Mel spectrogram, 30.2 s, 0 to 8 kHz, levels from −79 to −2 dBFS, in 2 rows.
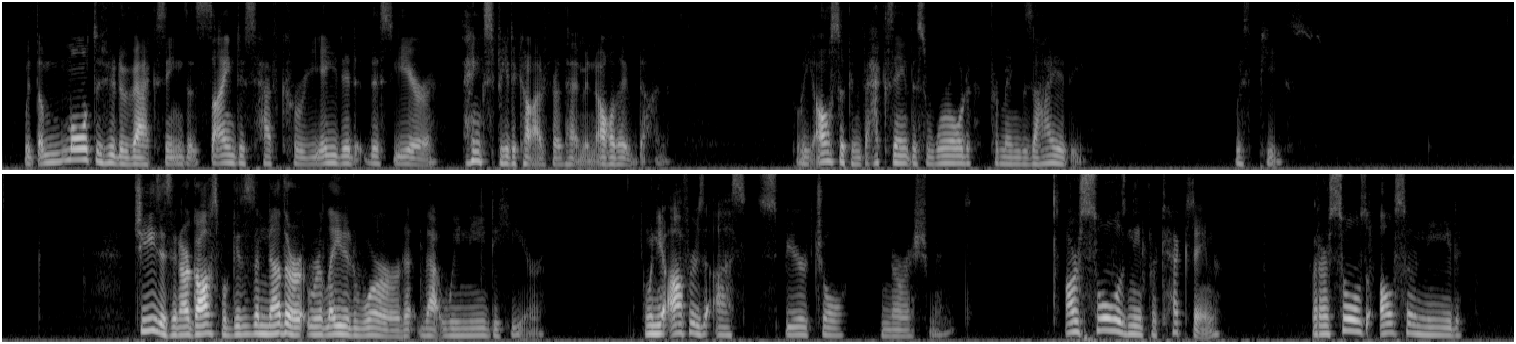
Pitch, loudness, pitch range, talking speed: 125 Hz, -30 LUFS, 95-145 Hz, 120 wpm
